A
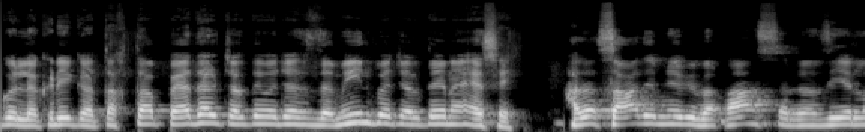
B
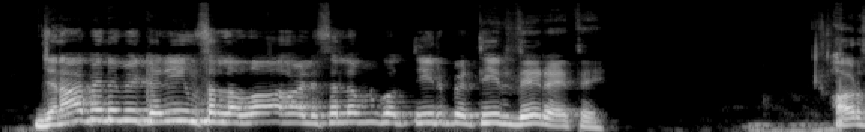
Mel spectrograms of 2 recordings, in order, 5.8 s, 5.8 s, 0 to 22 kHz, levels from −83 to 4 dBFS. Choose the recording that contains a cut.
A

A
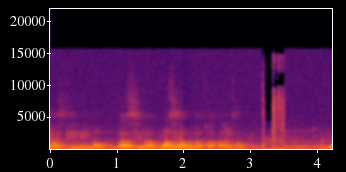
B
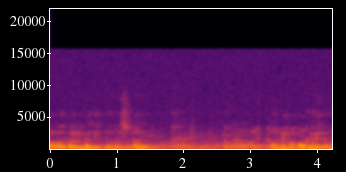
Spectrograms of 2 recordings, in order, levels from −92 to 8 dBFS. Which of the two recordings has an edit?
A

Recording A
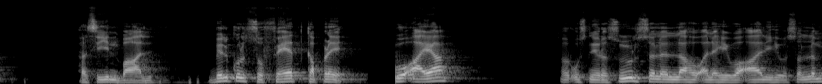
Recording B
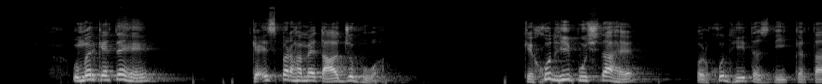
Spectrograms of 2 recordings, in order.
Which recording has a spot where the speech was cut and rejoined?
A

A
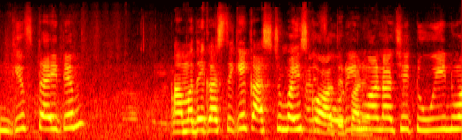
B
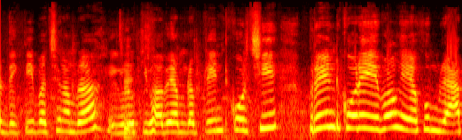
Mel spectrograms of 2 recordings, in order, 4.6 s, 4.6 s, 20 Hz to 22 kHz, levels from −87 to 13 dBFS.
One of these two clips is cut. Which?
A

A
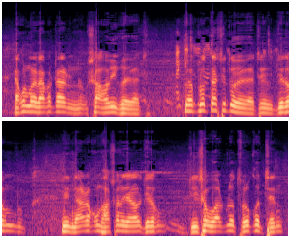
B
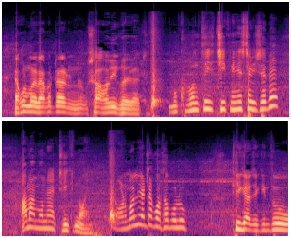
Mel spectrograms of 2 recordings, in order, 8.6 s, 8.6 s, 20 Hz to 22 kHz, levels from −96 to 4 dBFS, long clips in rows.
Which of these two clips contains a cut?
B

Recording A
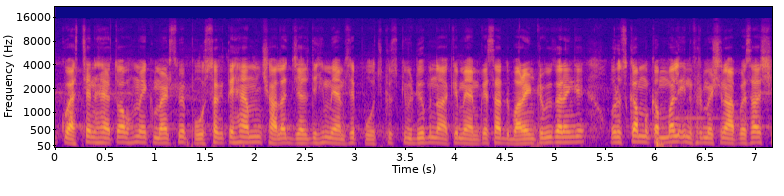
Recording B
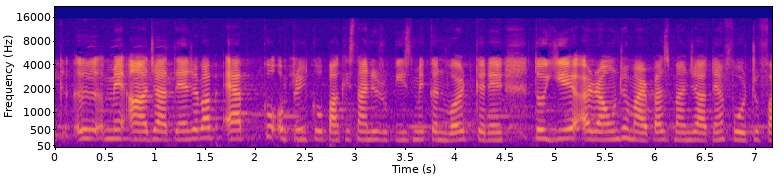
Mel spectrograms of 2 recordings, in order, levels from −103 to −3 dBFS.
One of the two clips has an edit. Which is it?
B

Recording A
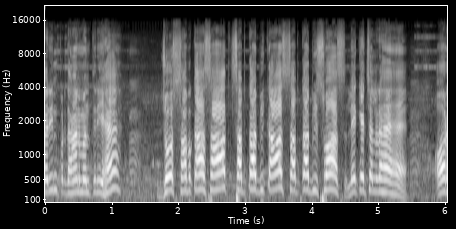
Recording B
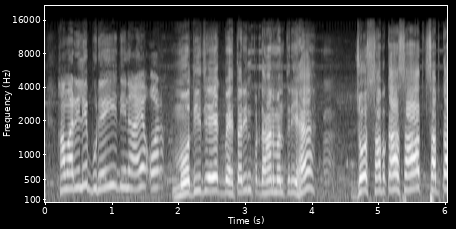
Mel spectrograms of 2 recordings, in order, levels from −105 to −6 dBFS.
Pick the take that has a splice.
B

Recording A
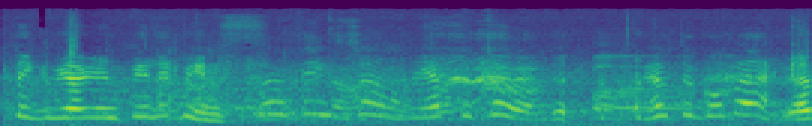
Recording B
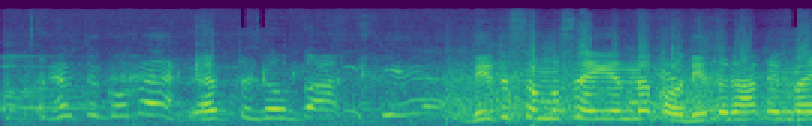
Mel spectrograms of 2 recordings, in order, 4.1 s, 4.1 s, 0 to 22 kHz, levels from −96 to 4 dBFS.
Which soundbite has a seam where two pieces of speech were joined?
B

